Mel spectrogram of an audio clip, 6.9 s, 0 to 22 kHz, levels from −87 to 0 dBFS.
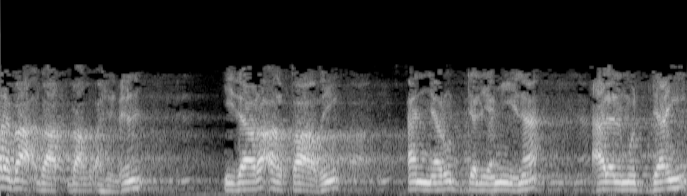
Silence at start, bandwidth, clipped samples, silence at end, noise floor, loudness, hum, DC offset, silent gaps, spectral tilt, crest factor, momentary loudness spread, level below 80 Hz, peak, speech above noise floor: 0 s; 5.8 kHz; under 0.1%; 0 s; -38 dBFS; -17 LUFS; none; under 0.1%; none; -11 dB/octave; 14 dB; 17 LU; -54 dBFS; -4 dBFS; 21 dB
